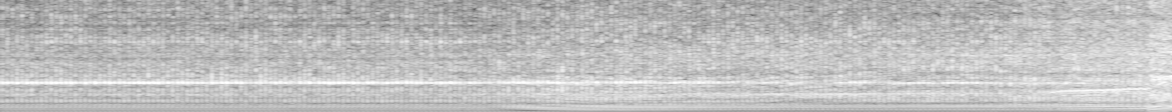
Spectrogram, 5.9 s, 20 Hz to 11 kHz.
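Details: Husqvarna 455 Rancher chainsaw after an ignition coil replacement, which cured rough running after warm-up: a steady, even high-pitched buzz, then revs climb cleanly; it ran a full tank without stumbling.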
